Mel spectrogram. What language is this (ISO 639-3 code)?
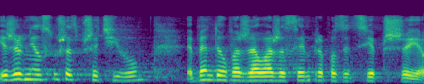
pol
